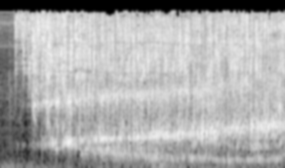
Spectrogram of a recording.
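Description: Water pours steadily into a container on a desk during a pouring game, a continuous splashing gush whose pitch slowly rises as the vessel fills. It is fairly loud, with no voices.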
